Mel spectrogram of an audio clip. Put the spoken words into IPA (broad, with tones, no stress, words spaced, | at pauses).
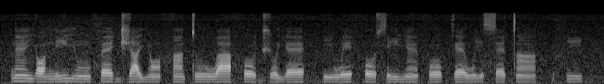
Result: ɾɛ̃˧jɔ˨ni˨˦ jũ˧fɛ˦ d͡ʒa˦˨jɔ̃˧hã˦ tu˧ wa˦ho˦˨ d͡ʒo˨˦jɛ˦ | ĩ˨we˨˦ ho˦˨si˨˦jɛ̃˦˨ fo˧kɛ˧ wi˨ sɛ˨˦tã˦˨ | fi˦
